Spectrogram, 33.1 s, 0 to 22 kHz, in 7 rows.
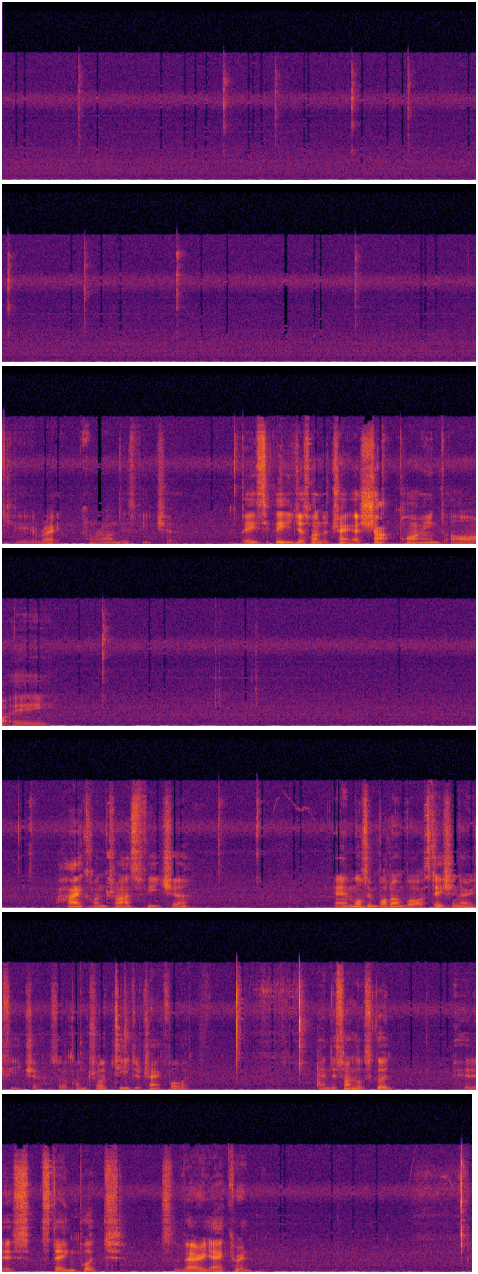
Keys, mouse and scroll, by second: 16.3 scroll down 1, 19.2-20.9 drag, 24.0-24.3 scroll down 1, 24.3 scroll up 1, 24.8 ctrl+t, 27.3-33.1 drag.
